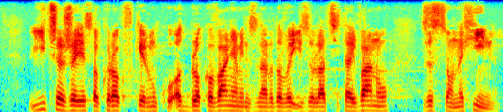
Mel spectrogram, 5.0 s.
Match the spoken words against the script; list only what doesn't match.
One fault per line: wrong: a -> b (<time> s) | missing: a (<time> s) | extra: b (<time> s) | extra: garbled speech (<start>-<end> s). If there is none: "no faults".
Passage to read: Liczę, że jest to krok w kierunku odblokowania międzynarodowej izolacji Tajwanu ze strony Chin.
no faults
